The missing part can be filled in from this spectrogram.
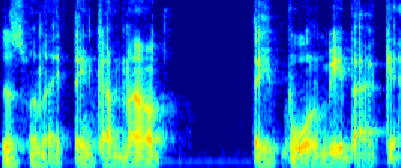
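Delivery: bad, low, creaky, raspy mobster voice, very hushed. Comparing a game moment to a film, speaker does The Godfather impression. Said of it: "That was a terrible impression".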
